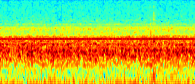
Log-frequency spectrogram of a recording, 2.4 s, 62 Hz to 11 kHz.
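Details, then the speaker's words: Team Euro3100UK CB27/81 CB radio base station on the bench during service alignment, squelch turned down after the receive frequency check: steady even hiss with a faint constant tone, no crackle or dropouts, normal healthy open-squelch receiver noise. "Right, let's switch the cyanide meter on, put that up on the camera, and move it a little bit. Turn the squelch down."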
